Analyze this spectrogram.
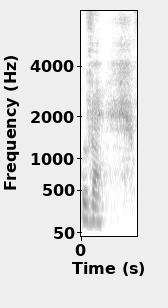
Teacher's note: वह जब बोलते हैं तो ओष्ठ में भी मूवमेंट होता है और हमारी जो जीविया है वो दांत को भी टच करती है। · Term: दंतुष्ठ, दंतोष्ठ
